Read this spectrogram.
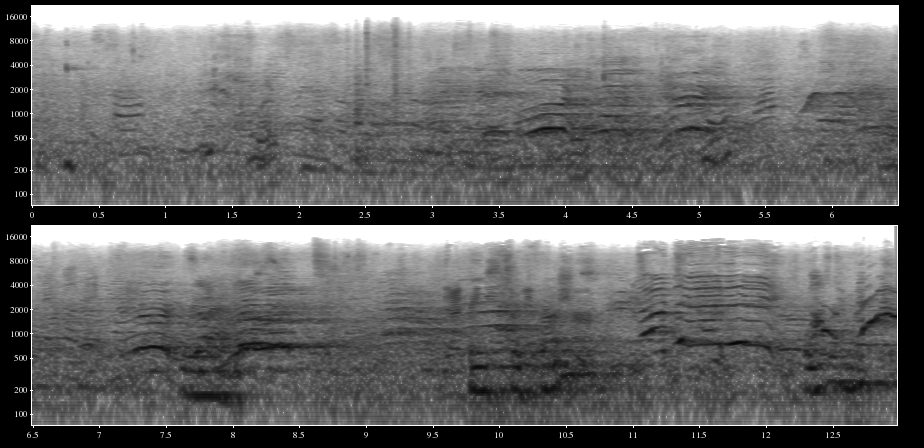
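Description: A crowd of spectators shouts and cheers loudly in a large echoing hall, growing louder over time.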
